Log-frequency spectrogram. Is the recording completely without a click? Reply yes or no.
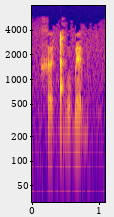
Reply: no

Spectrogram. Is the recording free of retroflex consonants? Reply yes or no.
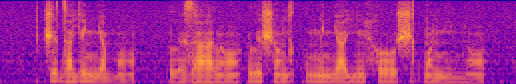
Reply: yes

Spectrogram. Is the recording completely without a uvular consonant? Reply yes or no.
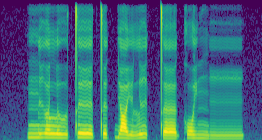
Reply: yes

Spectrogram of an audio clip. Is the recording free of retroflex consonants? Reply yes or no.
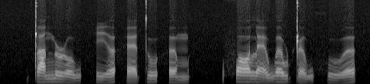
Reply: no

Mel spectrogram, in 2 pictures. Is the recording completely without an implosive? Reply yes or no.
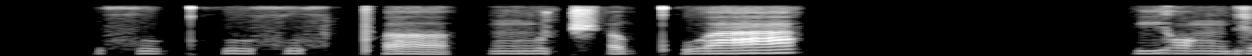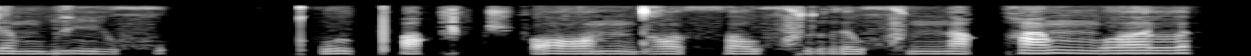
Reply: yes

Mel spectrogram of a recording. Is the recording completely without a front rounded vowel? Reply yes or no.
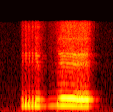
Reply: no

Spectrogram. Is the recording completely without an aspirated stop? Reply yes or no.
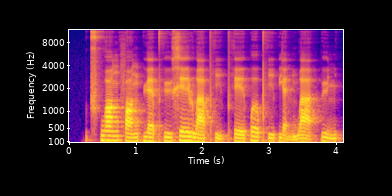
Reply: no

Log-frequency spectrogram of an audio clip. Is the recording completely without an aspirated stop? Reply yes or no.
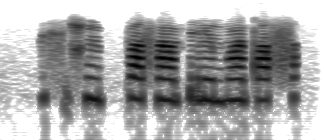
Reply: yes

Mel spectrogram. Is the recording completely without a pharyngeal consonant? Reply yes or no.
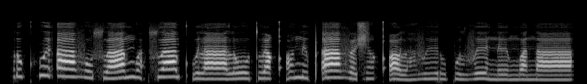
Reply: yes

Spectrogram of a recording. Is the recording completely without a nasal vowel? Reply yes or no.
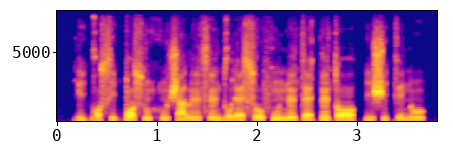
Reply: no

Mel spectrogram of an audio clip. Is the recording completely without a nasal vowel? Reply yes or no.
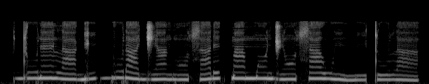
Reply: no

